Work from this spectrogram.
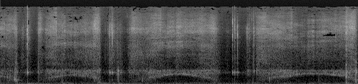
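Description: Fingertips in fingerless gloves rub, scratch and tap along the walls and rims of a stack of nested empty disposable paper/cardboard coffee cups held horizontally above a wooden table. A steady, hollow scratching with a resonant tone that slowly swells and fades, broken by occasional sharp, dry taps.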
